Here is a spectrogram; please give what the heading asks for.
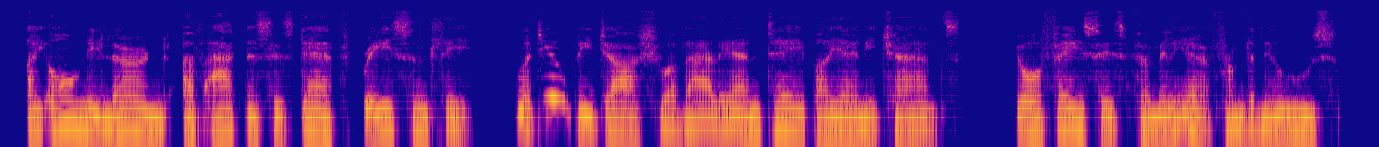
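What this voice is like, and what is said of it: Soft Irish brogue. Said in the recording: “Her voice was a soft brogue.”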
